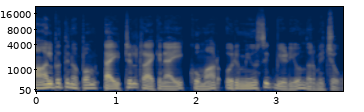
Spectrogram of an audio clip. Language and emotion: Malayalam, neutral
